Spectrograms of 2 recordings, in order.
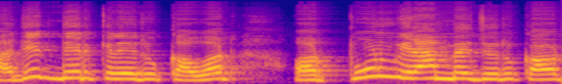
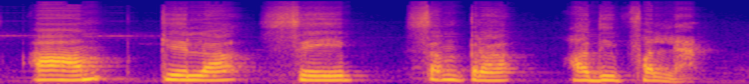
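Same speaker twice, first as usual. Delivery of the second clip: brief pauses after आम, केला, सेब before संतरा; 4 semitones lower than usual. Hindi lesson on commas, reading a fruit list with short pauses after आम, केला, सेब. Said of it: "रुकावट यहां भी आई, ... ये बहुत कम देर के लिए रुकावट थे".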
